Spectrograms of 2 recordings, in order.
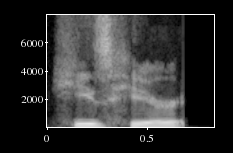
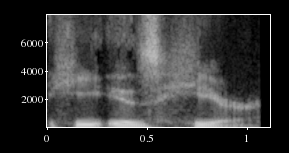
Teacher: Moving on to some auxiliaries, has, does, and is. These are really commonly reduced, often down to just z.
